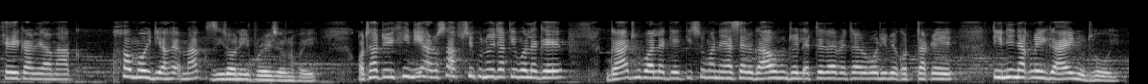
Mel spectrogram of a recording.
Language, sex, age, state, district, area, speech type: Assamese, female, 45-60, Assam, Barpeta, rural, spontaneous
